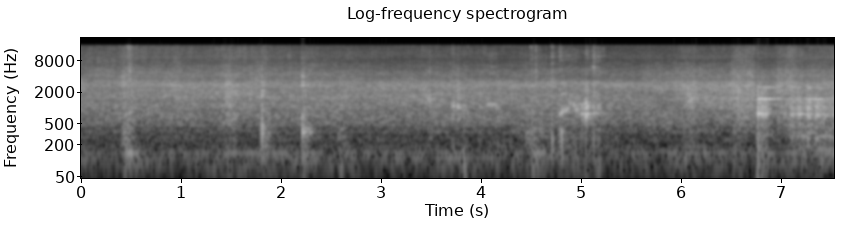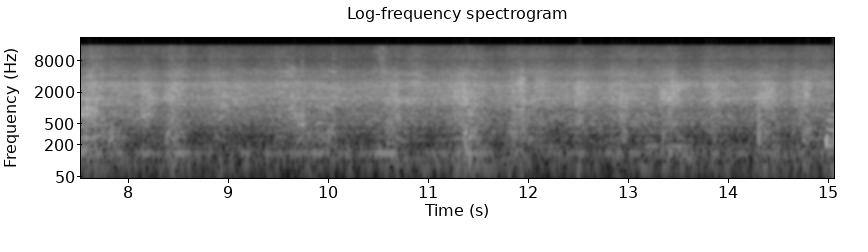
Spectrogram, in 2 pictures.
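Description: Minced mutton, potatoes and capsicum sizzling in hot oil in a kadhai, with a spatula scraping and clinking against the pan as it is stirred. The strokes come more often in the second half.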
